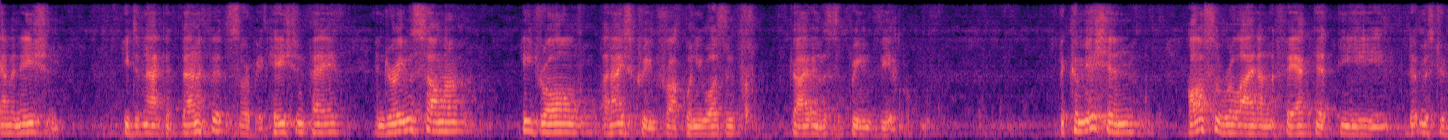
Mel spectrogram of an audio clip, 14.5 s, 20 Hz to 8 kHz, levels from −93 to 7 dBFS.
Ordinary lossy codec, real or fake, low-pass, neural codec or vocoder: Opus, 64 kbps; fake; 7.2 kHz; codec, 16 kHz, 4.8 kbps, FACodec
